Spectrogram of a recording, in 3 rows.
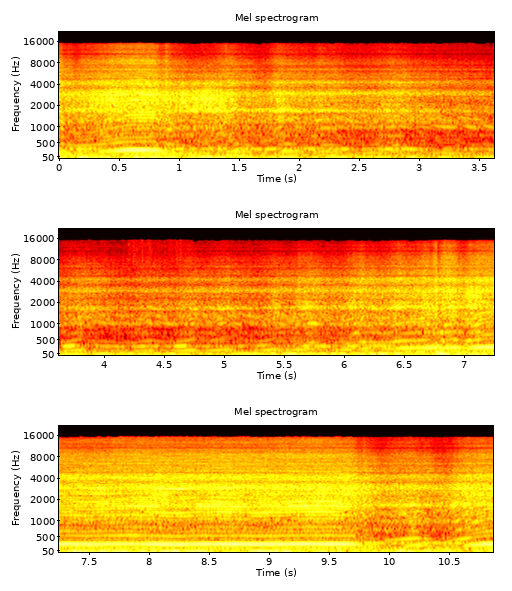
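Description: Ski-Doo Summit 600 E-TEC two-stroke snowmobile engine, fitted with an MBRP trail-can exhaust, under load in deep powder. It revs up and down with short stabs of throttle, then climbs and holds at high revs for about three seconds before dropping off near the end.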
